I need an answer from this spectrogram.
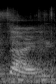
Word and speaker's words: Sun: My name is Sun. Yes, it is pronounced sun, like the one in the sky.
